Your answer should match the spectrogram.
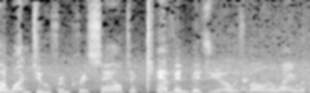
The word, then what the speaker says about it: Cavan: Now back, second baseman, Kevin. Oh, Kevin, like Kevin. Kevin Biggio. His name's Kevin, but it's spelled Cavan.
